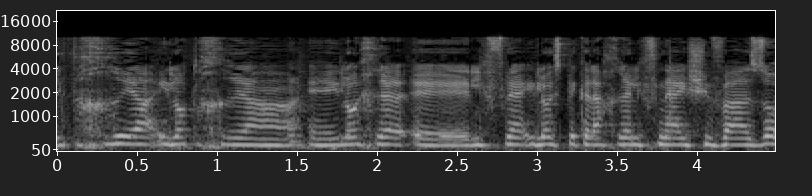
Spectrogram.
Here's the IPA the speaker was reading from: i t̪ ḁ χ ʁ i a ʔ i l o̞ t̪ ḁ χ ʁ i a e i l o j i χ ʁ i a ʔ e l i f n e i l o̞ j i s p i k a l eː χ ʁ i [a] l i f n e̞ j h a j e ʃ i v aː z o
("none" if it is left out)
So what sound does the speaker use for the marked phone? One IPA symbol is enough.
a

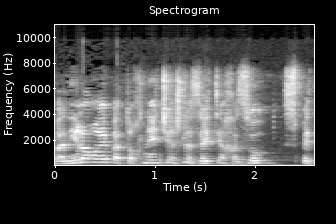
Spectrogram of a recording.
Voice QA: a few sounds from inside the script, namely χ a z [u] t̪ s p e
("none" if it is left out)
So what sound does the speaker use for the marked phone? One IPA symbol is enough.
u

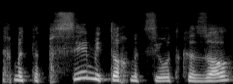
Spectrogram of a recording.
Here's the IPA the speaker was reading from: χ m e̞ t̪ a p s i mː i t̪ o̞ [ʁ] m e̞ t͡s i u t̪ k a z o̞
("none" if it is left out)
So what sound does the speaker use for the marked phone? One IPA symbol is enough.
χ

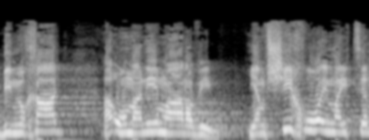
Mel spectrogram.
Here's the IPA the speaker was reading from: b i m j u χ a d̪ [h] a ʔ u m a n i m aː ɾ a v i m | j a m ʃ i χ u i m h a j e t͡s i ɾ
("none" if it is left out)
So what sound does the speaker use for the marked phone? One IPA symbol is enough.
h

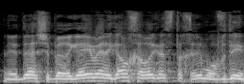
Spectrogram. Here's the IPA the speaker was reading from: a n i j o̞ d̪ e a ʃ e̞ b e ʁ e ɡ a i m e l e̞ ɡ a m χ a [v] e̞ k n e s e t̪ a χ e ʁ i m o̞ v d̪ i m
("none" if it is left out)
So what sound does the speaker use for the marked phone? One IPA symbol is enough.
v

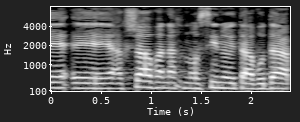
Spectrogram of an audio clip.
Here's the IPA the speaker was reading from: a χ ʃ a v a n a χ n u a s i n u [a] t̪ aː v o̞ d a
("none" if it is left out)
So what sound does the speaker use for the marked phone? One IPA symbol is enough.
e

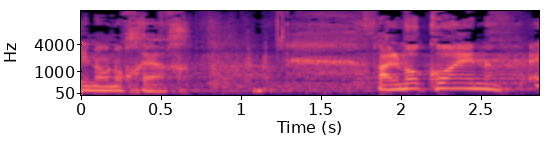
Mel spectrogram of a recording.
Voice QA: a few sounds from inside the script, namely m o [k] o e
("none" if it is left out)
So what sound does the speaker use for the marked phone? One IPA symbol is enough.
k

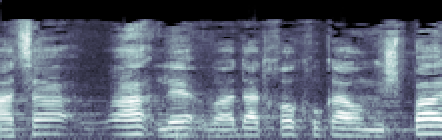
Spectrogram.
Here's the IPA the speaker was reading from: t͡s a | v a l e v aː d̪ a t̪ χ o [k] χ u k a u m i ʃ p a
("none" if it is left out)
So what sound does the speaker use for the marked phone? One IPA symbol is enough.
k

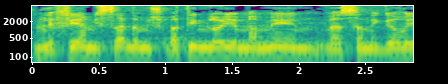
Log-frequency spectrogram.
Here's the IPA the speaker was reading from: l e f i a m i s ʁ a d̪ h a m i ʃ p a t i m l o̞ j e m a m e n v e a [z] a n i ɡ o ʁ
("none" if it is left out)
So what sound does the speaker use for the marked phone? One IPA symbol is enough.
s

